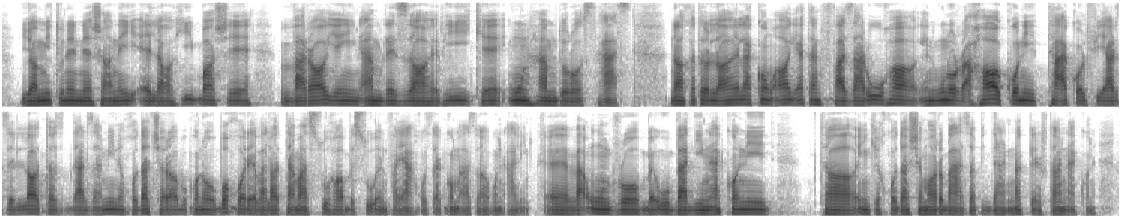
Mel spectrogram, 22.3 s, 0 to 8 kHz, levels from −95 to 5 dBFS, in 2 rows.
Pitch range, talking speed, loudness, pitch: 90-100 Hz, 165 wpm, -24 LUFS, 95 Hz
